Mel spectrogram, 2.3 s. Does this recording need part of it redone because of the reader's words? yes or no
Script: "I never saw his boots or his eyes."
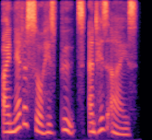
yes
